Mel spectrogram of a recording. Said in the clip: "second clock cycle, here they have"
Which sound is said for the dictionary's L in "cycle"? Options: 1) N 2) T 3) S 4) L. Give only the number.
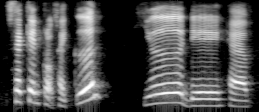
1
